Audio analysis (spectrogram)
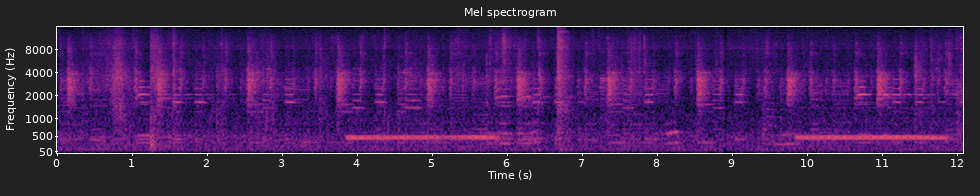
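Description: Telephone call ringing before going to voicemail: two long, faint ring tones a few seconds apart over low background noise.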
